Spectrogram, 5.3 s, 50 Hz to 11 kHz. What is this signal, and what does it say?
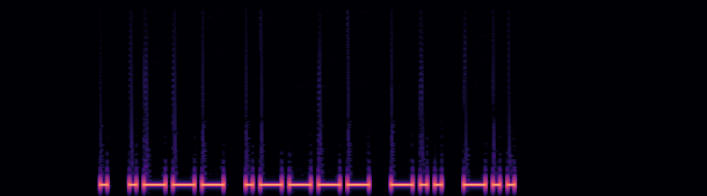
Morse code, heard as a keyed tone, about 22 wpm, 700 Hz. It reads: EJ1DD
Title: Five Challenging Letter-Number Combinations 22wpm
